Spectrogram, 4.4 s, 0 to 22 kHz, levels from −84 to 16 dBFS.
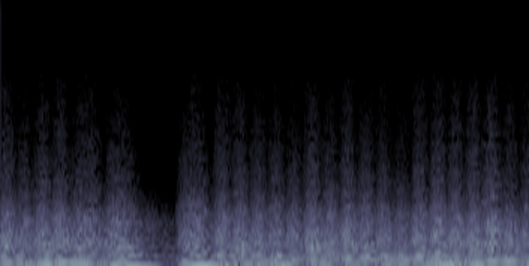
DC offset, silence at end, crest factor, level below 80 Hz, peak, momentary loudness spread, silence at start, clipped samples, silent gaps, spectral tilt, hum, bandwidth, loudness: under 0.1%; 0 s; 14 dB; -74 dBFS; -16 dBFS; 3 LU; 0 s; under 0.1%; none; -2 dB/octave; none; 14 kHz; -30 LUFS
